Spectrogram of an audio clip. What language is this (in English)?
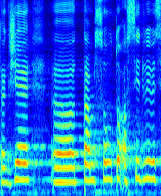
Czech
